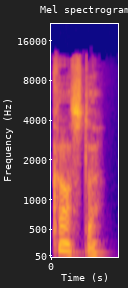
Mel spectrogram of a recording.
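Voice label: "castor", British English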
